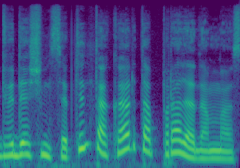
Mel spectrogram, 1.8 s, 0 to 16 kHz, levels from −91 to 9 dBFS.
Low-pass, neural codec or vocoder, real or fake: 14.4 kHz; autoencoder, 48 kHz, 32 numbers a frame, DAC-VAE, trained on Japanese speech; fake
